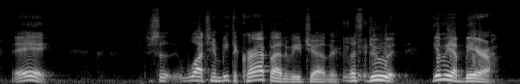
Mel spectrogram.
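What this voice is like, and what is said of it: Put-on Canadian accent. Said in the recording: “I like that Canadian accent you got right there.”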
